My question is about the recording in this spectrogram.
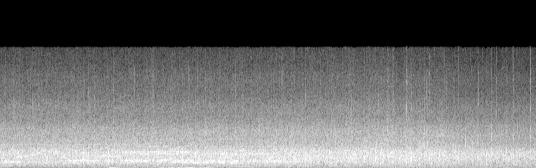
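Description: Audience applauding, with a few voices in the crowd, tapering off near the end.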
